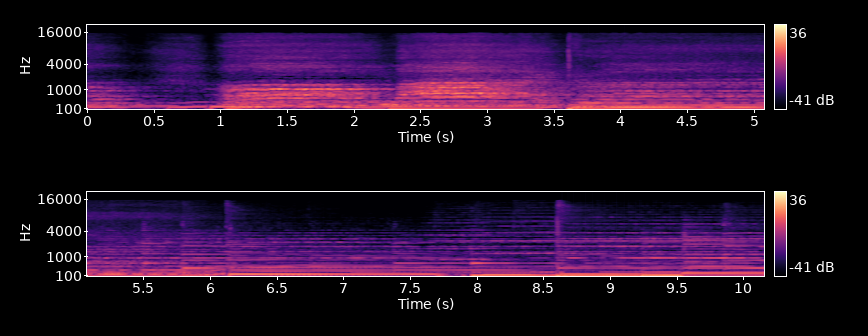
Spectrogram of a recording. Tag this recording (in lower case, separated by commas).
sad music, music, tender music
